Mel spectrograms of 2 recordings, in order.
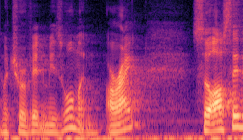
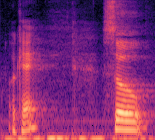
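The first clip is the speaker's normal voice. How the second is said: ordinary talk, nothing marked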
